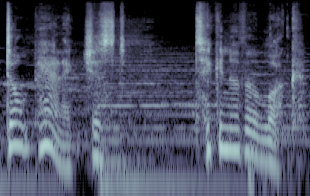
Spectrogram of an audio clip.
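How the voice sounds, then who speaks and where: A woman playing a guarded, analytical and protective young male team leader in a video game, speaking in a measured, serious way. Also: fairly low pitch, big pitch swings. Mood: analytical, composed. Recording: game dialogue over clear music.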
